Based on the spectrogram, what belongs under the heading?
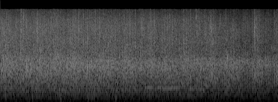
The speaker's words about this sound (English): Let's clap. Come on, somebody clap. See?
